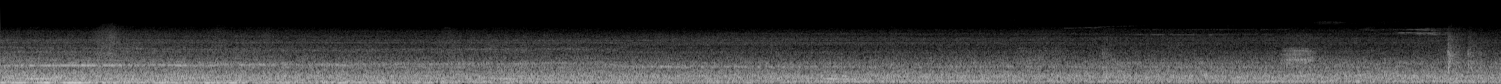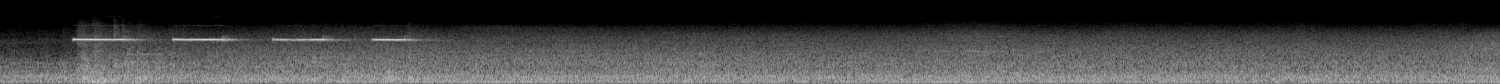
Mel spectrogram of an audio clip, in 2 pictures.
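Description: Steady running rumble inside a CSR Zhuzhou LRT car as it slows to a stop at a station. About halfway through, a high door chime beeps four times as the doors open.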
